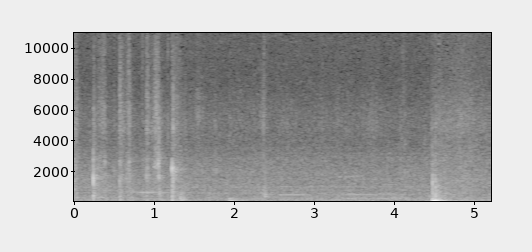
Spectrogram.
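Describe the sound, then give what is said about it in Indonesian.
Tarot cards being shuffled and handled for a career reading, with a burst of quick riffling early on, scattered soft flicks and taps, then one sharper card snap near the end. “Jadi kartu berikutnya ini Bunda akan melihat bagaimana karir atau pekerjaan dari sobat Aries.”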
